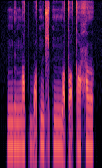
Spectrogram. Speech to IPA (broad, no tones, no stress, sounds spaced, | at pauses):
ŋ ɪ ŋ o tˤ b ə̰ tˤ n d͡ʒ ə tˤ nː ṵ tˤ ṵ tˤ a ħ ə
